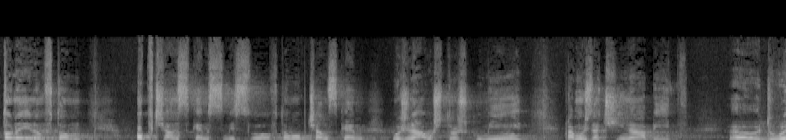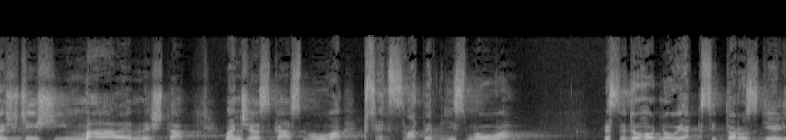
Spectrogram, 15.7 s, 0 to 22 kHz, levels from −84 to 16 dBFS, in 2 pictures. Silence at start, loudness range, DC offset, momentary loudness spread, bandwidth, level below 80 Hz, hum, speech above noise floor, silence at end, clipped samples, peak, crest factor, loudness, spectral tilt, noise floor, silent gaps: 0.05 s; 2 LU; under 0.1%; 10 LU; 16.5 kHz; -62 dBFS; none; 27 dB; 0 s; under 0.1%; -4 dBFS; 18 dB; -21 LUFS; -2 dB/octave; -49 dBFS; none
